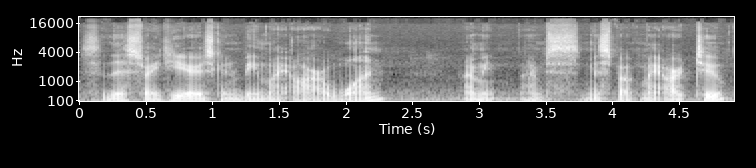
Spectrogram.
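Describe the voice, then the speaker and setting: A man's voice: deep voice, wildly swooping pitch, normal speed, creaky, a little mellow, slight background noise. A man lecturing informally, thinking aloud as he explains step by step while drawing. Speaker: robotics lecturer.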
